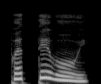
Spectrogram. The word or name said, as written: ಪತ್ತೆವೊಯ್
